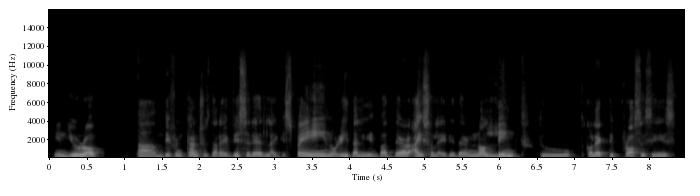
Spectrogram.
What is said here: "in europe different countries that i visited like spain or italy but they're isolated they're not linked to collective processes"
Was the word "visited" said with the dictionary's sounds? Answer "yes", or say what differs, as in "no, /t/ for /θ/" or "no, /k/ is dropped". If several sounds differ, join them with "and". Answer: no, /s/ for /z/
